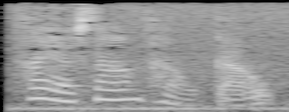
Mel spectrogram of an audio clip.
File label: cantonese he has three dogs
